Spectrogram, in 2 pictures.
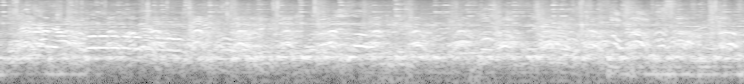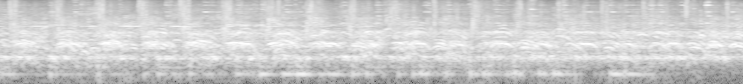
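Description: A large crowd of men chants loudly in rhythm outdoors.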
